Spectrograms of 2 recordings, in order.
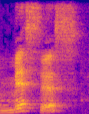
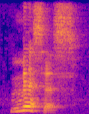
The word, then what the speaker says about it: meses: So they take that S at the end of meses, and they just choose not to pronounce it.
